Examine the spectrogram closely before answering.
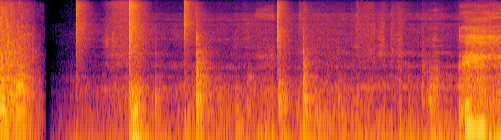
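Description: Kitchen items being handled during cooking: four or five separate sharp clicks and knocks, then a short rustling burst near the end.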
